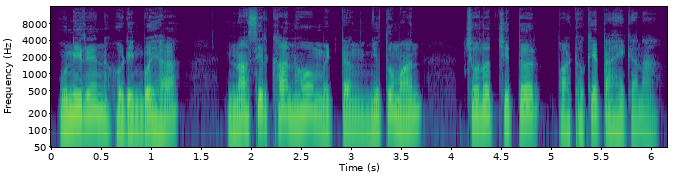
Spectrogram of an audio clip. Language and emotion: Santali, neutral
